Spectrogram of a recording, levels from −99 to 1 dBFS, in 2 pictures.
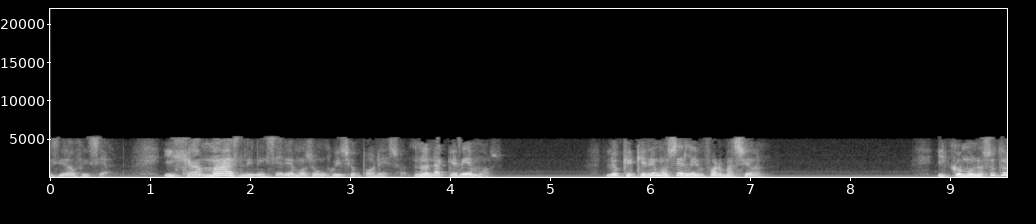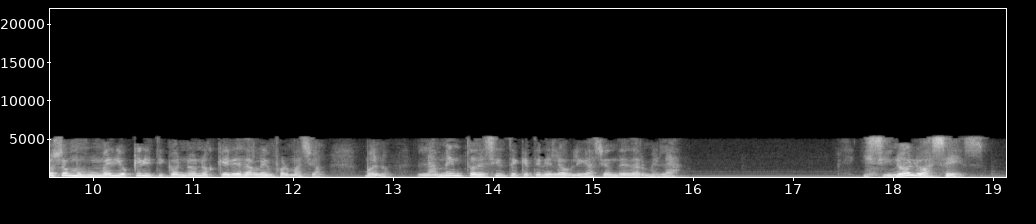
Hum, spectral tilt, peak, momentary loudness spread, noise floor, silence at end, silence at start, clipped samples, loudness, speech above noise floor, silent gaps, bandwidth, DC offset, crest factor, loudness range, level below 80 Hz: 50 Hz at -40 dBFS; -7.5 dB/octave; 0 dBFS; 13 LU; -42 dBFS; 0.25 s; 0 s; under 0.1%; -16 LUFS; 26 dB; none; 5.4 kHz; under 0.1%; 16 dB; 6 LU; -44 dBFS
